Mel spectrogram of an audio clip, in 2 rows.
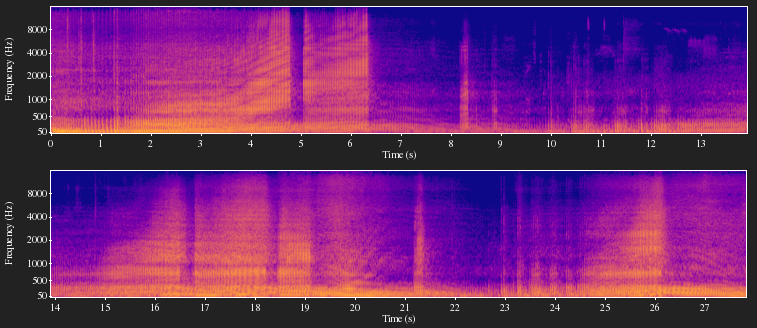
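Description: A Yamaha WR125R motorcycle engine roars and climbs in pitch, shifting up through several gears with dips between, loud and close, with scattered clunks and some speech.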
